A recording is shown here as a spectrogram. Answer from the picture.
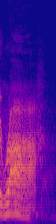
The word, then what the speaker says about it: Ra: Everybody say rah.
